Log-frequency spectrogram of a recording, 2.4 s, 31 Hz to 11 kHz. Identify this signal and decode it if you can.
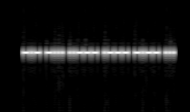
Morse code, heard as a keyed tone, about 48 wpm, 700 Hz. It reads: KB2JYS
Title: USA Call Signs - 6 Characters - 50wpm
